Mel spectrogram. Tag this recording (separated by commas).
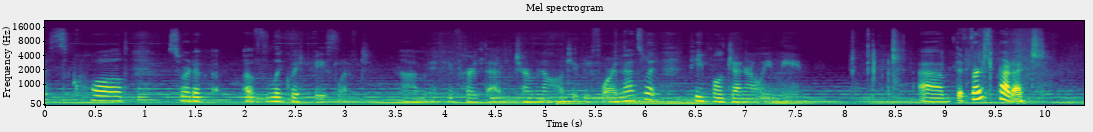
Speech, Music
